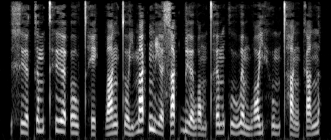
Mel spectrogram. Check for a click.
absent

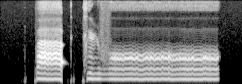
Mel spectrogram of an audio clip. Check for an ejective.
absent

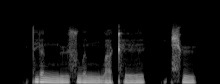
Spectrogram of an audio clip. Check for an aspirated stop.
present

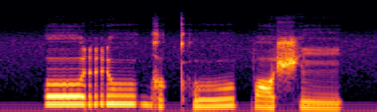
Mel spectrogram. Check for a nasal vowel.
present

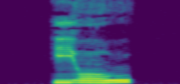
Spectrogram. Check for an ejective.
absent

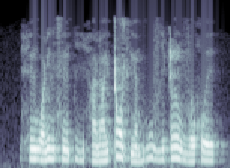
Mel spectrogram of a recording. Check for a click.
absent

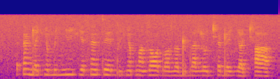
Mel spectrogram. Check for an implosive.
absent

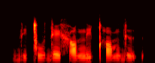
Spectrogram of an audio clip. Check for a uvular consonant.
absent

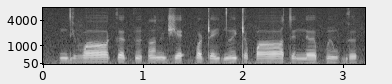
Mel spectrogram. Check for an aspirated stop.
absent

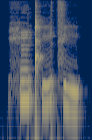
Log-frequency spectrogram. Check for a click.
present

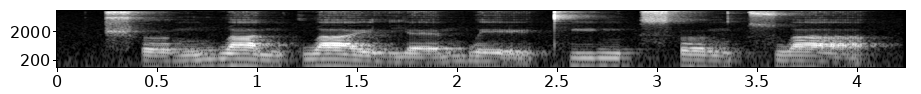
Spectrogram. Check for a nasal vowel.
absent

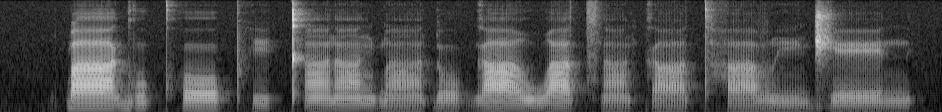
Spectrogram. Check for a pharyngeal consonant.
absent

